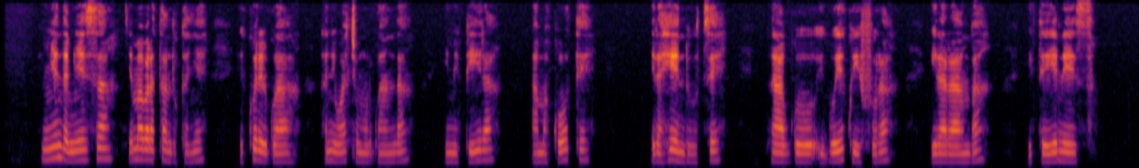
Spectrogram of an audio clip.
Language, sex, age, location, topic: Kinyarwanda, female, 36-49, Kigali, finance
